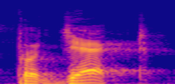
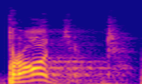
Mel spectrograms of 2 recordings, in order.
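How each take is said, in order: First: Pro-JECT, weight on JECT; second-syllable stress. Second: PRO-ject, high on PRO; first-syllable stress. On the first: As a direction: verb "project" with a light first syllable. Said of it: "the stress shifts from the first syllable to the second". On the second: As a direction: noun "project" with the first syllable punched. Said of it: "the stress is on the first syllable". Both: Shown as a demonstration.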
